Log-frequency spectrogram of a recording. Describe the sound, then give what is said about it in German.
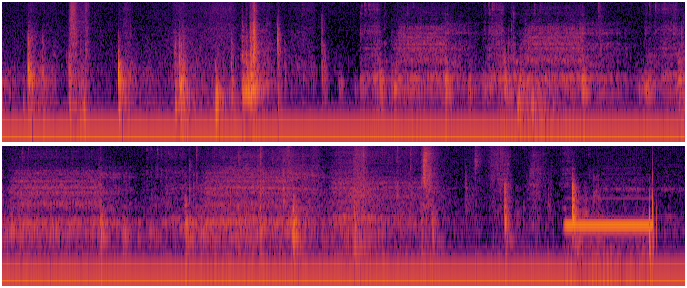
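A telephone is dialled with a run of clicks and mechanical clunks at an uneven pace. A steady, low busy-signal tone sounds near the end. “Wo ist das Telefon? Da drüben.”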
